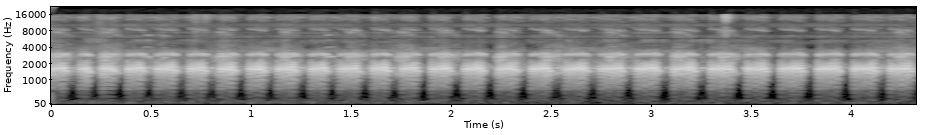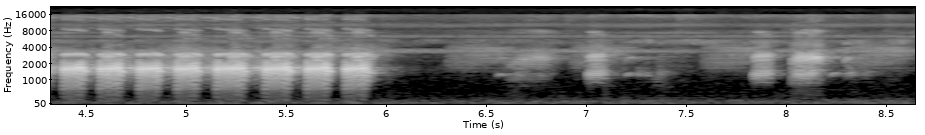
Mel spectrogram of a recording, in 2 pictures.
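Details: At night, a frog gives a fast series of rasping, evenly spaced pulses, about five each second.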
